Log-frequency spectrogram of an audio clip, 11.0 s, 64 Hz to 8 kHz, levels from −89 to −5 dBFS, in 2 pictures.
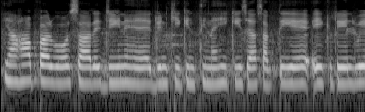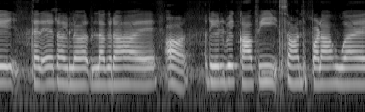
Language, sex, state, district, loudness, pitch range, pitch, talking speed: Hindi, female, Bihar, Gopalganj, -30 LUFS, 220-235 Hz, 225 Hz, 135 wpm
